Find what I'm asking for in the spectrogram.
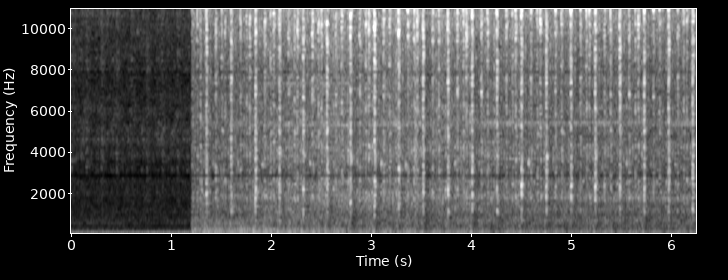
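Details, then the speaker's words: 1971 Ford F250 Highboy V8, first cold start of the year with choke: catches and idles with sharp, irregular puffing tick over low rumble, an exhaust leak at a bolted fitting. "an exhaust leak right here there's a bolt fitting but that's what that noise is they'll have to deal with that"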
